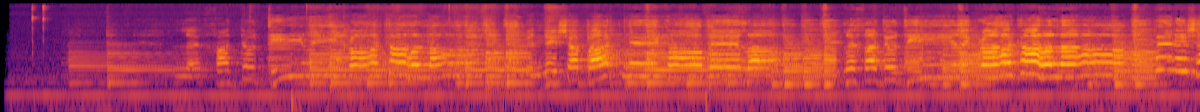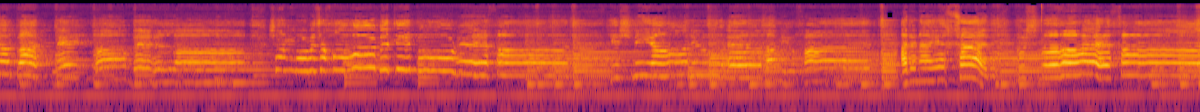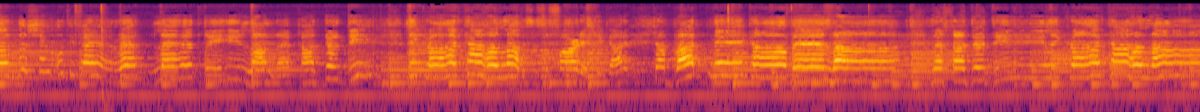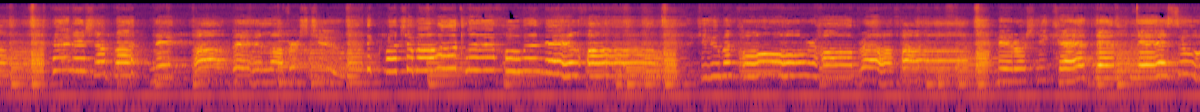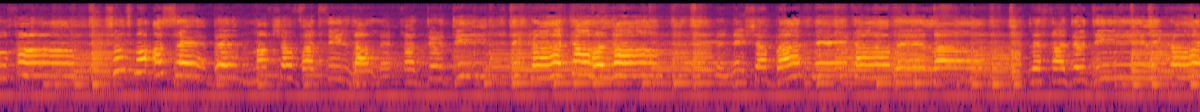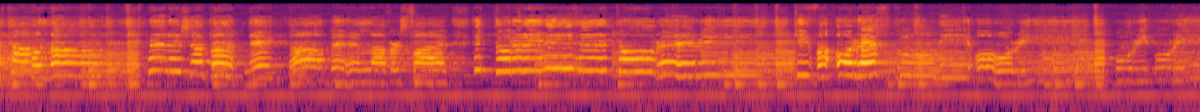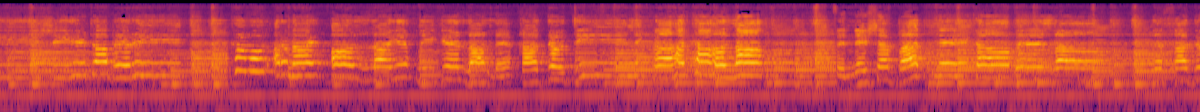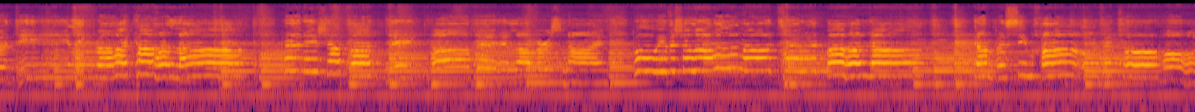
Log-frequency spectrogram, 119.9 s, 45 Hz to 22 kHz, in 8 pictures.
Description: Page-138-Lecha-Dodi-2-Sephardic.mp3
